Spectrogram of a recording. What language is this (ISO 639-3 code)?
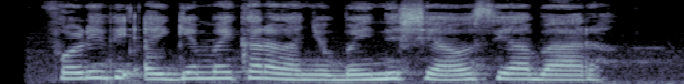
kik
